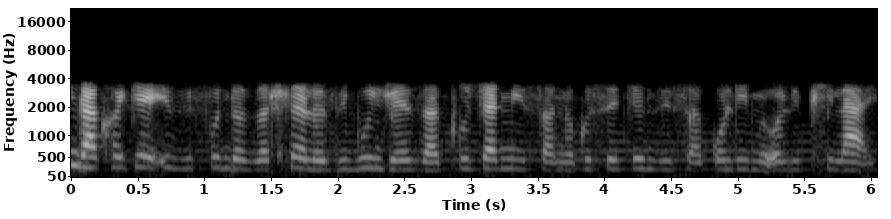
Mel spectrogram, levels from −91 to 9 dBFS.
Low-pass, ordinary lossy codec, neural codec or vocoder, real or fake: 3.6 kHz; none; none; real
